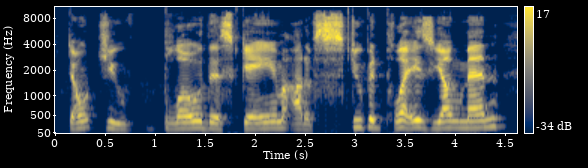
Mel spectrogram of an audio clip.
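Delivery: put-on stern fatherly voice. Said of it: "with that tone of voice".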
